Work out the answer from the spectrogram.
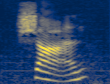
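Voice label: "shan", Chinese pinyin, third tone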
